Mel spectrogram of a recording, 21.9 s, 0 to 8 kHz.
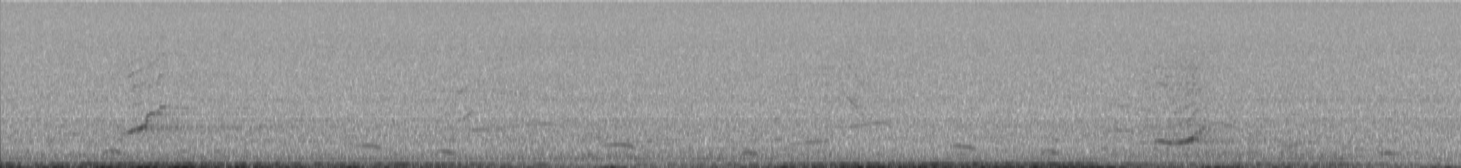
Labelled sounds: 2.2	2.6	humpback whale, 0.80 to 1.1 kHz

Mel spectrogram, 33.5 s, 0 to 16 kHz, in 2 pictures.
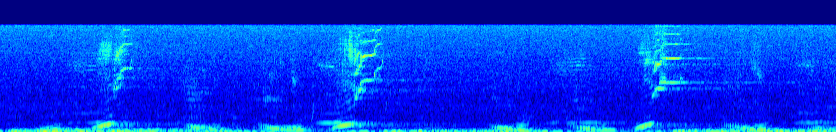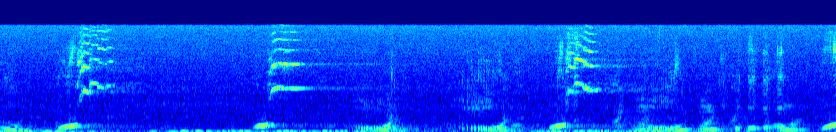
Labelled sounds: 2.2	2.7	humpback whale, 1.1 to 2.9 kHz
6.3	6.7	humpback whale, 2.3 to 2.7 kHz
7.0	7.7	humpback whale, 0.90 to 6.9 kHz
11.4	11.6	humpback whale, 2.6 to 2.8 kHz
12.8	13.8	humpback whale, 0.93 to 7.6 kHz
15.0	16.3	humpback whale, 1.7 to 2.8 kHz
18.3	19.1	humpback whale, 0.83 to 6.7 kHz
22.0	22.8	humpback whale, 0.93 to 7.9 kHz
23.8	24.1	humpback whale, 0.80 to 0.96 kHz
26.3	26.6	humpback whale, 0.80 to 0.96 kHz
28.0	28.8	humpback whale, 0.99 to 6.5 kHz

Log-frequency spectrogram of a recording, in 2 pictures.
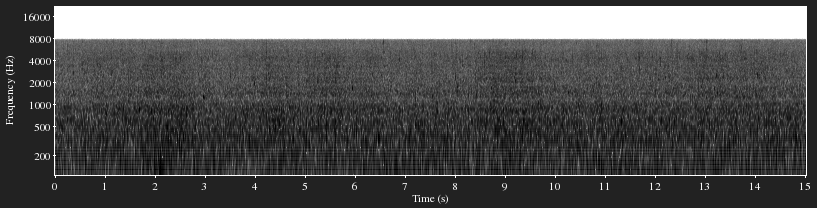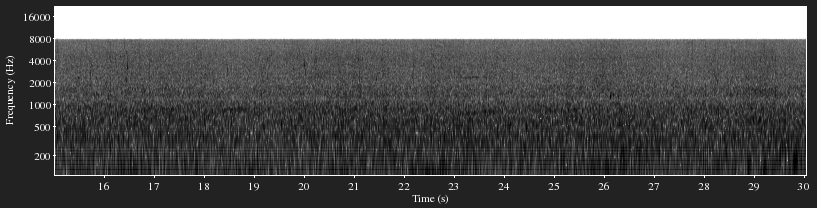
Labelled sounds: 23.2	23.5	humpback whale, 2.3 to 2.4 kHz

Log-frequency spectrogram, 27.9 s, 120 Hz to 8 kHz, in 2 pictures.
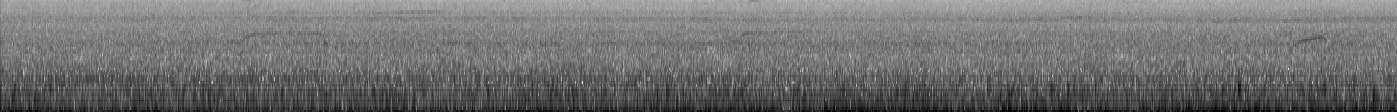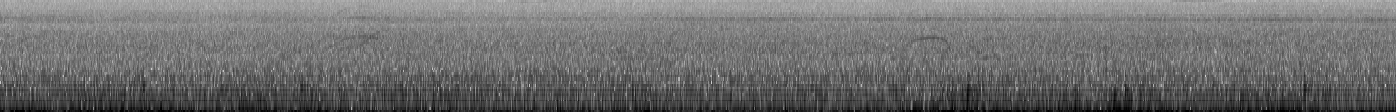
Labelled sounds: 12.9	13.3	killer whale, 1.6 to 2.9 kHz

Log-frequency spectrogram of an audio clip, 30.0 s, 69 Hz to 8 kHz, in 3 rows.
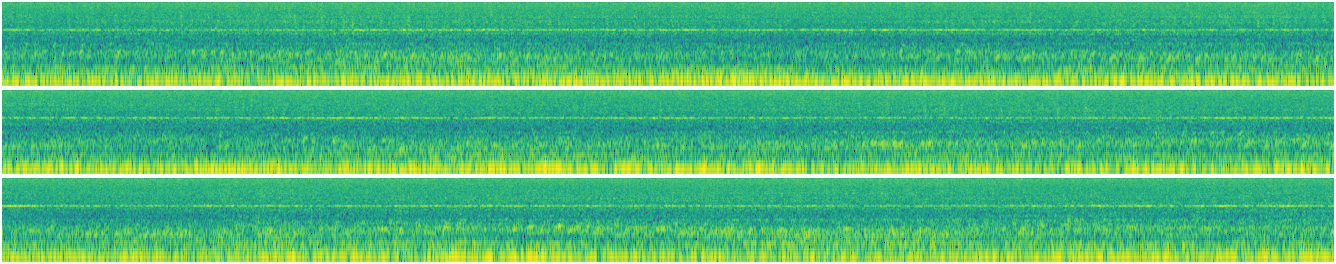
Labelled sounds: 20.0	20.3	vessel noise, 1.5 to 1.7 kHz

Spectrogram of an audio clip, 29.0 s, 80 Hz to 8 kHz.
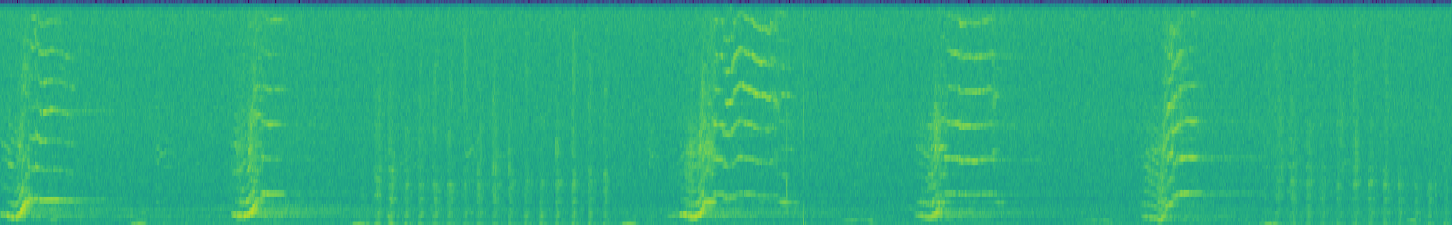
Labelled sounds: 0.0	1.5	humpback whale, 0.80 to 7.3 kHz
3.2	3.5	humpback whale, 2.5 to 2.8 kHz
4.6	5.7	humpback whale, 0.80 to 7.3 kHz
13.5	15.9	humpback whale, 0.80 to 7.6 kHz
18.3	19.9	humpback whale, 0.80 to 7.5 kHz
22.8	24.1	humpback whale, 0.80 to 6.3 kHz

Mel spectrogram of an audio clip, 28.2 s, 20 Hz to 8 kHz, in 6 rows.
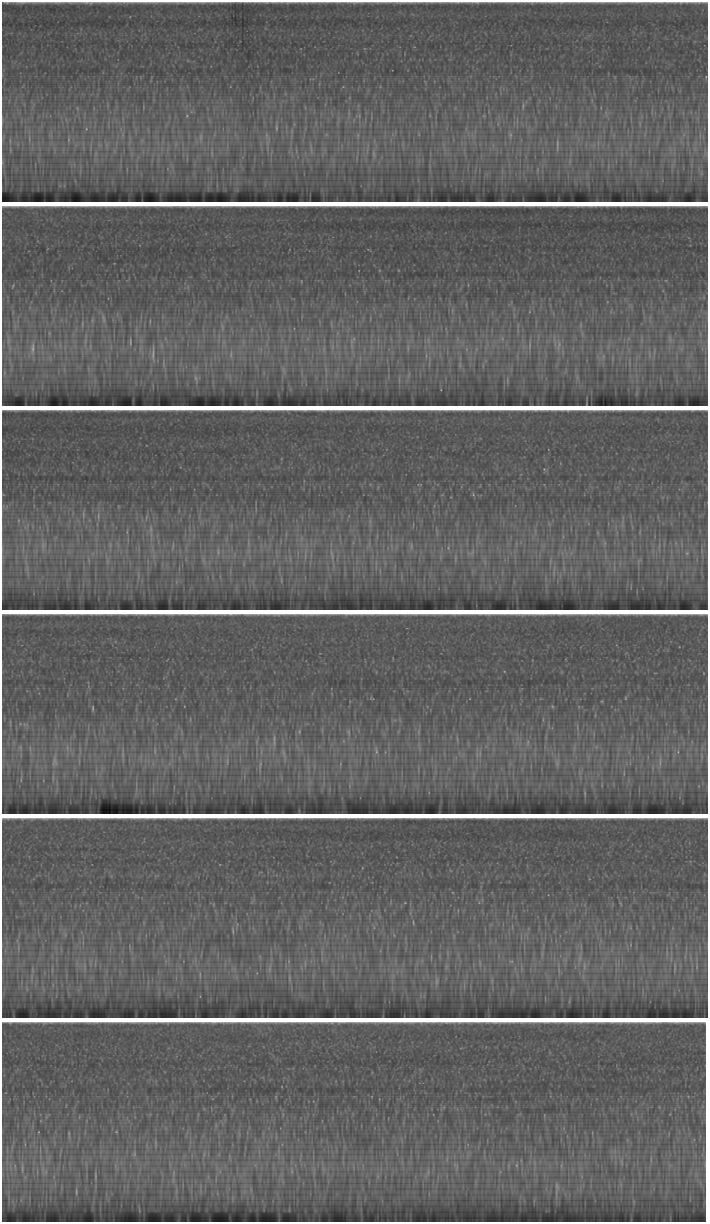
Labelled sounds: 26.9	27.2	vessel noise, 2.0 to 3.1 kHz

